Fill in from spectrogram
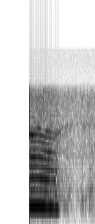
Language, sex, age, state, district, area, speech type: Manipuri, female, 30-45, Manipur, Senapati, rural, conversation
